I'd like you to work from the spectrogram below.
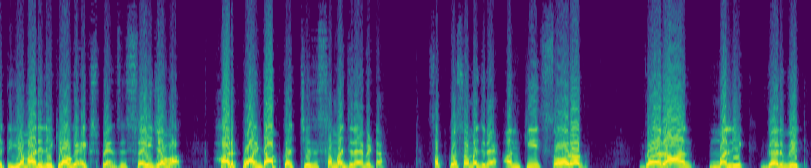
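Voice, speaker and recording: A man's voice: high voice, smooth, no room sound. A man teaching accounting in a live online lecture, asking students questions and answering them himself.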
